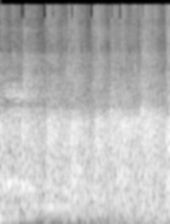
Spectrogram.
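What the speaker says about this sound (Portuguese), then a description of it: "Se você entendeu, aplauda ao Senhor Jesus." Steady applause from a church congregation during a service, a dense continuous clapping that holds at an even level throughout.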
